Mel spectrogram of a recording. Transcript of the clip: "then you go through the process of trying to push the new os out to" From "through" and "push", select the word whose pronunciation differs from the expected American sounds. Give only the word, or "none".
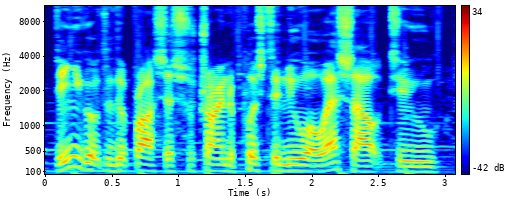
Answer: none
